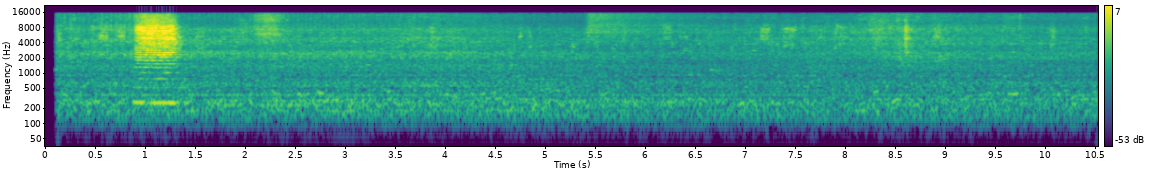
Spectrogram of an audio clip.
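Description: A vehicle horn sounds one short blast about a second in, over the steady rumble of traffic heard from inside a stopped car.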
